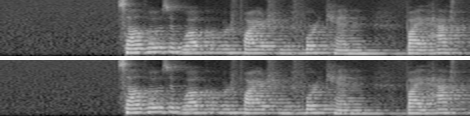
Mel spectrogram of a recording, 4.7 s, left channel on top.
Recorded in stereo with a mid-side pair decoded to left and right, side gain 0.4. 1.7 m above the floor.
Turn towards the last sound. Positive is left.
turn(degrees=5)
